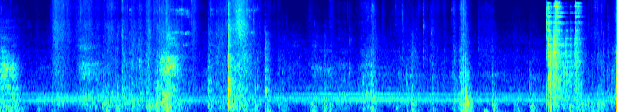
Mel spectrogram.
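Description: Scattered clicks, knocks and rustles of gaming-chair parts and their packaging being handled and unpacked, with a sharper knock about four and a half seconds in and a brief rustle near the end. A faint steady hum runs underneath.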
